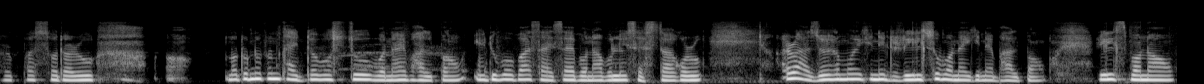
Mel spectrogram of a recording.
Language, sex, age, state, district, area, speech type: Assamese, female, 18-30, Assam, Dibrugarh, rural, spontaneous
